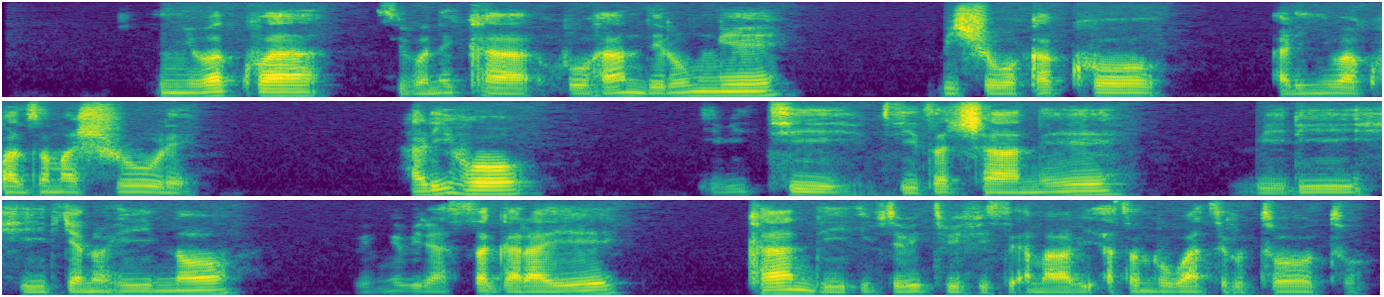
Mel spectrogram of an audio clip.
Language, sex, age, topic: Rundi, female, 36-49, education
